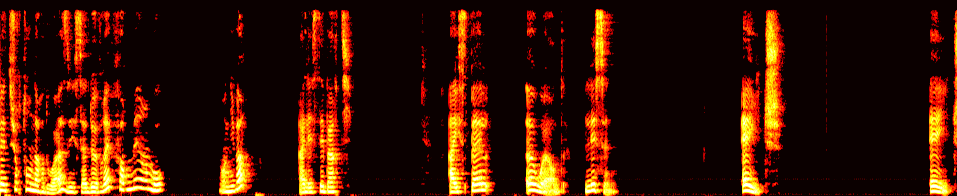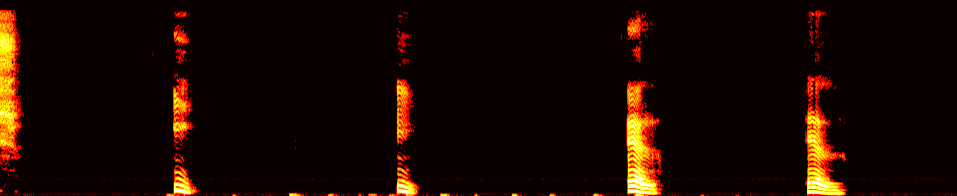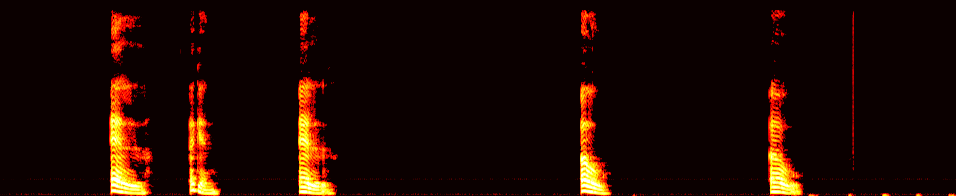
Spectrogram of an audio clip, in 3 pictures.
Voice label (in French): Hello anglais enregistrement vocal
